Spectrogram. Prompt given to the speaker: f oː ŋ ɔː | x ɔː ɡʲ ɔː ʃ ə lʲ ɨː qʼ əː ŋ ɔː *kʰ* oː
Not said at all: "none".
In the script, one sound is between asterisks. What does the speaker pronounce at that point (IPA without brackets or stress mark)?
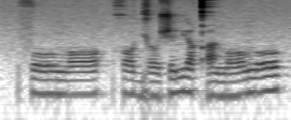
ŋ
